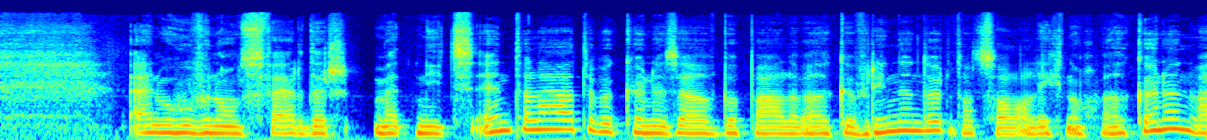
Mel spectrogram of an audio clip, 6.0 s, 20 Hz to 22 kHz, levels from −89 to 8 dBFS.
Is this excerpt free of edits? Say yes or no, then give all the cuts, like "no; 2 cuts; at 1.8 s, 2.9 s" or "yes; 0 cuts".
yes; 0 cuts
